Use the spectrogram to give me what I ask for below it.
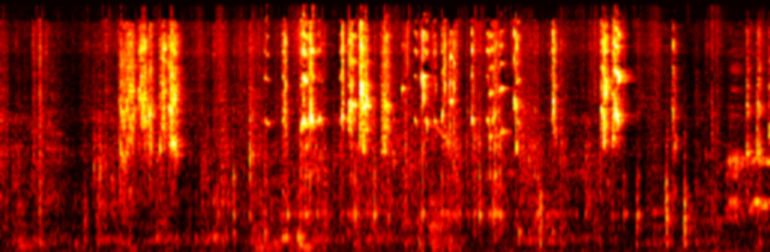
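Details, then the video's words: Morning chatter of Creamino and Lutino Opaline lovebirds: dense, harsh, scratchy chirps in rapid bursts through the clip, mixed with rustling and pattering sounds. "Lovebird Chirping Sounds"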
